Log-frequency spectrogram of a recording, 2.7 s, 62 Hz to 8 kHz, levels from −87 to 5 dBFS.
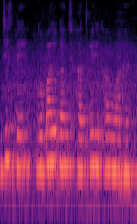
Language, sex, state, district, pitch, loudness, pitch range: Hindi, female, Bihar, Gopalganj, 215 Hz, -31 LUFS, 200-220 Hz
